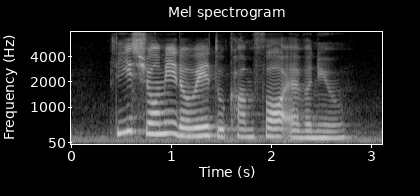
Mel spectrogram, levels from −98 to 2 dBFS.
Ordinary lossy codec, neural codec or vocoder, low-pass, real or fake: none; none; none; real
